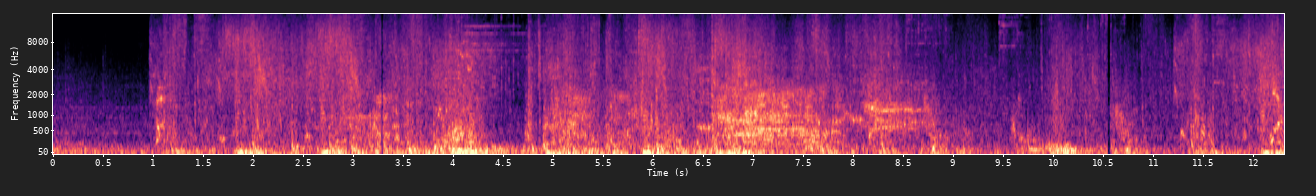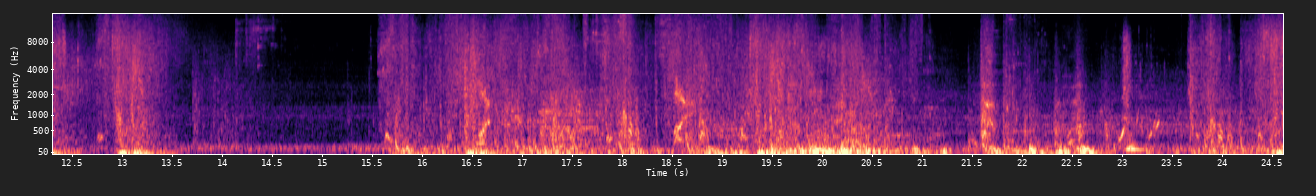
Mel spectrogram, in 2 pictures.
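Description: Magic spells crackle and burst during a fight.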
